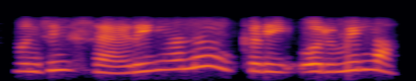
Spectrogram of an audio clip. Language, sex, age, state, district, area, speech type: Sindhi, female, 18-30, Rajasthan, Ajmer, urban, conversation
